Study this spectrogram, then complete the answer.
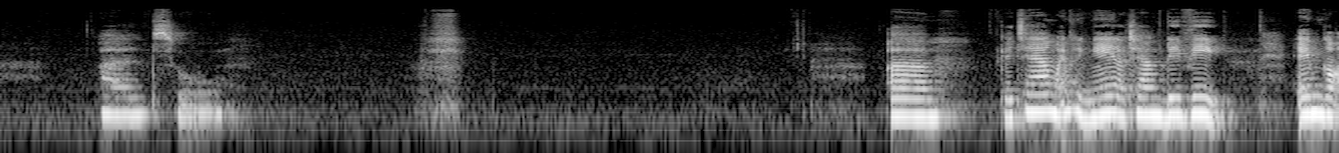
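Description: A young woman speaks calmly and close by, with pauses.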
